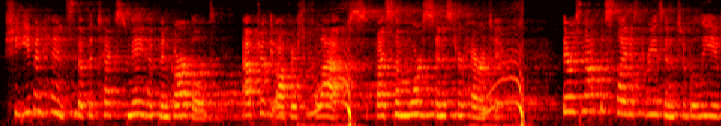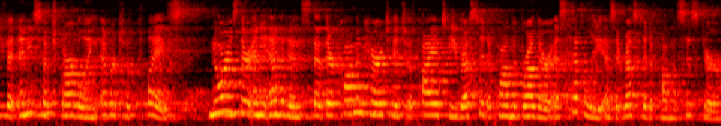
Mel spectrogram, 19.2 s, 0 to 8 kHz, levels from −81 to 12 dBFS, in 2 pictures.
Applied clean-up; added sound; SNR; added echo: neural separator model SepFormer DNS4.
